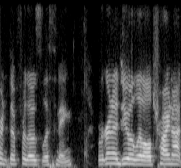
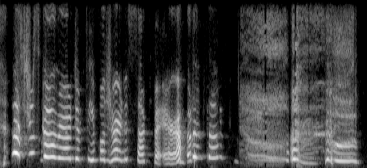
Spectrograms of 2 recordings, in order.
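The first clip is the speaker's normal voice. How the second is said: laughing; 10 semitones higher than usual. Real, not acted. Said through laughter.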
